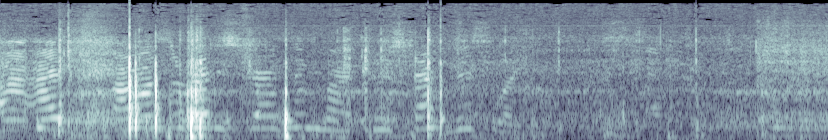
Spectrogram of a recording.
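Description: Voices, with three sharp knocks in the first second and a half; the knocks are the loudest sounds.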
